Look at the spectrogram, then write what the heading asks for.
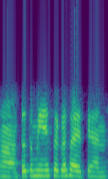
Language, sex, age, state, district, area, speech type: Marathi, female, 18-30, Maharashtra, Mumbai Suburban, urban, conversation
